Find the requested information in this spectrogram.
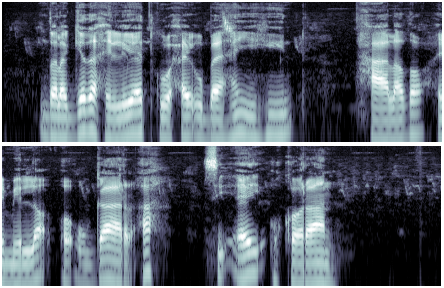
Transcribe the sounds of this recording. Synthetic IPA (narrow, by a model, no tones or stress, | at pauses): d̪ɐlɐɡjɐðɐħɪlɪjɛːd̪kʰʊwɑħɑjʊbaːɦɐnjɪɦiːn | ħɑːlɐðɔʕɪmɪlɔɔːʔʊɡaːrɐh | sɪʔɛjʊkʰɔɾaːn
